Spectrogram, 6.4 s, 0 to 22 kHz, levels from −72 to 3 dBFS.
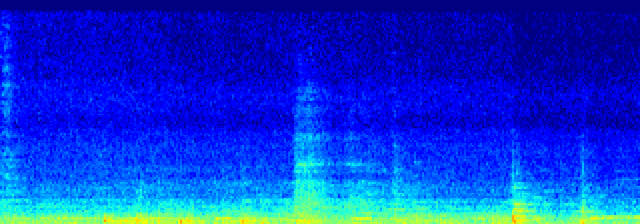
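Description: No technical faults can be heard anywhere in this recording.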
